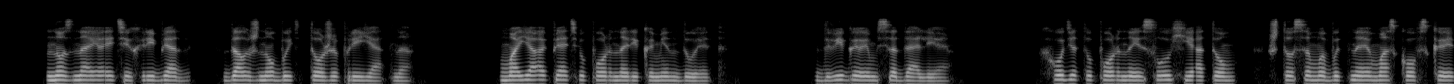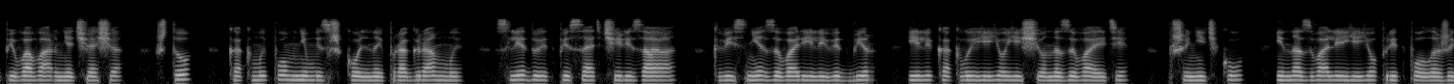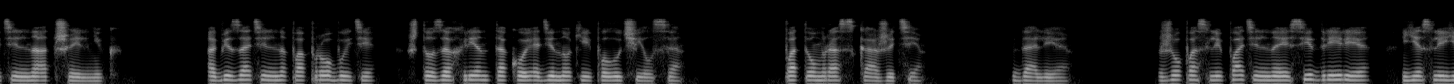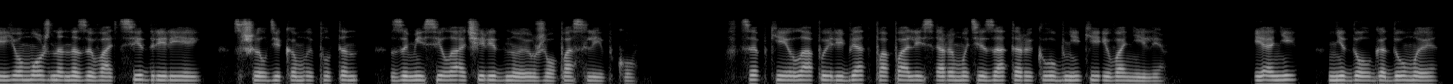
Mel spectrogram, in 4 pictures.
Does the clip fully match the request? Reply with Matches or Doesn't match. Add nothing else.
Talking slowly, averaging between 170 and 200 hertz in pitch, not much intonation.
Matches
